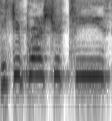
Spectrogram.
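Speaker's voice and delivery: high-pitched, loud yelling, carrying far.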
